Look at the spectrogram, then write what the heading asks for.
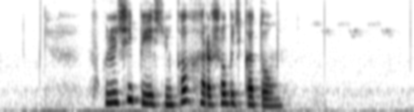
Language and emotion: Russian, neutral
